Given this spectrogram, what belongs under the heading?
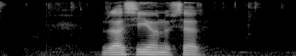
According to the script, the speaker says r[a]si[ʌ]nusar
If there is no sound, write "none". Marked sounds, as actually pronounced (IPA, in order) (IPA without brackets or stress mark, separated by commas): a, ʌ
